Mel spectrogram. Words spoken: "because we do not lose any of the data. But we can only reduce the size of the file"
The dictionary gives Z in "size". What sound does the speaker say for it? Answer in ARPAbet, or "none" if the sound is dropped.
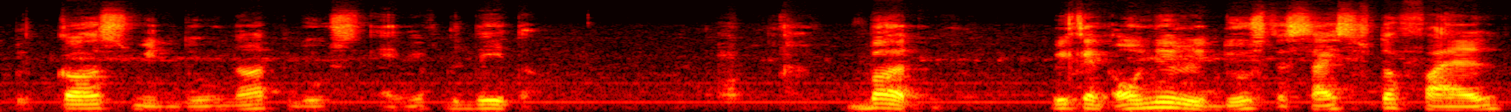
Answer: S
